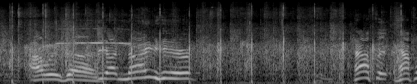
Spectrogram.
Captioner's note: audience applauds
